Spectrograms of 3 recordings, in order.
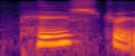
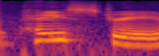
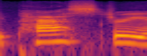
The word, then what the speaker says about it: pastry: So it's a pastry. Make sure you don't say pastry or something, right?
